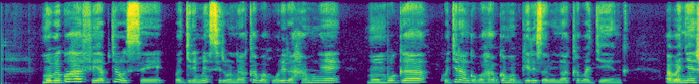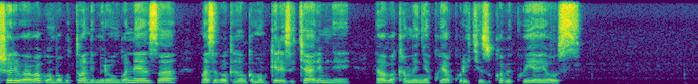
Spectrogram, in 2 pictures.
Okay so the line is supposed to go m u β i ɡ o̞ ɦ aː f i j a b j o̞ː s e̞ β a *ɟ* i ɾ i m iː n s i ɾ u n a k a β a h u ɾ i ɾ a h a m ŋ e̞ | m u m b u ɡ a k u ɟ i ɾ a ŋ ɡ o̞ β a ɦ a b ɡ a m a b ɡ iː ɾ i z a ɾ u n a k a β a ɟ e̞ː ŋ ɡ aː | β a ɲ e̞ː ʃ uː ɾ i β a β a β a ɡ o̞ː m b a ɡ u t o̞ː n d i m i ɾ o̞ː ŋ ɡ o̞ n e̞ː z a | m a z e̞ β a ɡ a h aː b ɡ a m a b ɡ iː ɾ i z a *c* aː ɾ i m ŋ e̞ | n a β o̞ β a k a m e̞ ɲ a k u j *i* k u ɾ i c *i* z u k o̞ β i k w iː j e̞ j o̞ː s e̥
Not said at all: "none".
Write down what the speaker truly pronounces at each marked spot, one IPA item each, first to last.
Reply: ɟ, c, a, i

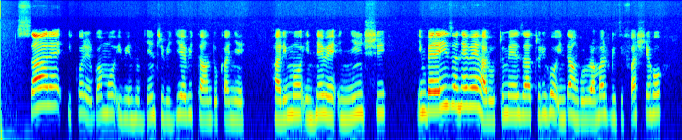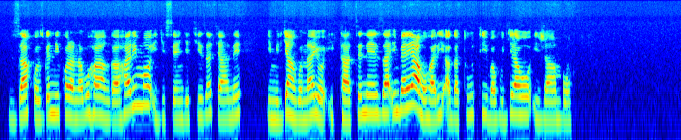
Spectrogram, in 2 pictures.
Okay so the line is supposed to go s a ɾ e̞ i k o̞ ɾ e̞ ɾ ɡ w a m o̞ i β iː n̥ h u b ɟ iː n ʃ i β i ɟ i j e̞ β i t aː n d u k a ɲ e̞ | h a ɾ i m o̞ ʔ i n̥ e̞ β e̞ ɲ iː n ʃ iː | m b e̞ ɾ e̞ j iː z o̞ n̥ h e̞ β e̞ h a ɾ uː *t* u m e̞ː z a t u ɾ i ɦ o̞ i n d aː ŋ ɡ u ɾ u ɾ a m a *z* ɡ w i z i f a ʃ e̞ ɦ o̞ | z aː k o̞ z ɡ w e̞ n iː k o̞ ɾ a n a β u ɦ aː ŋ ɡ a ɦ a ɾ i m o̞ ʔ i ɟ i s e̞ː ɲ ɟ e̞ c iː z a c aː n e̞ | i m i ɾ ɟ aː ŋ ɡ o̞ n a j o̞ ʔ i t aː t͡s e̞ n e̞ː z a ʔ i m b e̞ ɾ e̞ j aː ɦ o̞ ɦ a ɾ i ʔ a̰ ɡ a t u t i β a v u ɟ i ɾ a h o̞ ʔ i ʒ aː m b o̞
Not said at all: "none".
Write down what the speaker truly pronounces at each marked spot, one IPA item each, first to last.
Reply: t, ʒ

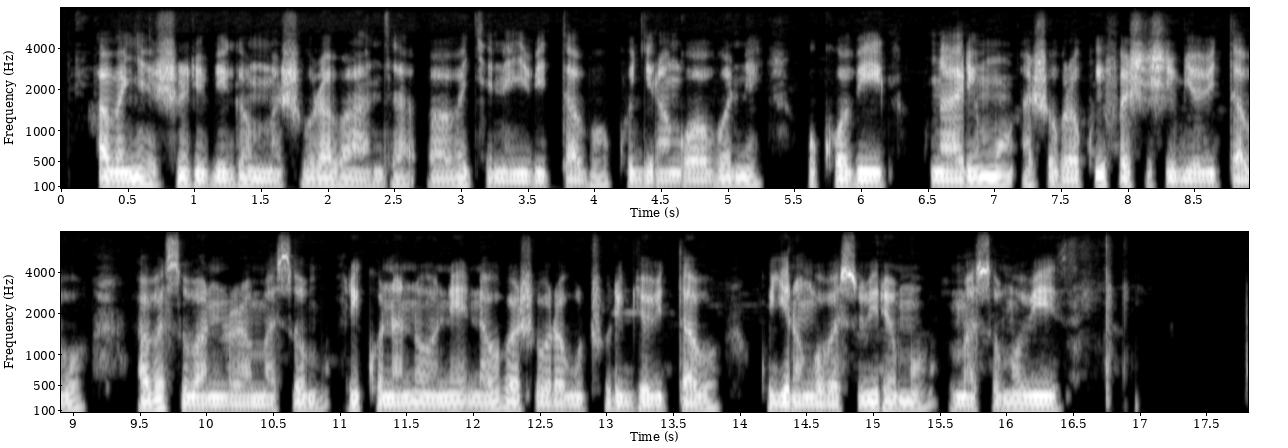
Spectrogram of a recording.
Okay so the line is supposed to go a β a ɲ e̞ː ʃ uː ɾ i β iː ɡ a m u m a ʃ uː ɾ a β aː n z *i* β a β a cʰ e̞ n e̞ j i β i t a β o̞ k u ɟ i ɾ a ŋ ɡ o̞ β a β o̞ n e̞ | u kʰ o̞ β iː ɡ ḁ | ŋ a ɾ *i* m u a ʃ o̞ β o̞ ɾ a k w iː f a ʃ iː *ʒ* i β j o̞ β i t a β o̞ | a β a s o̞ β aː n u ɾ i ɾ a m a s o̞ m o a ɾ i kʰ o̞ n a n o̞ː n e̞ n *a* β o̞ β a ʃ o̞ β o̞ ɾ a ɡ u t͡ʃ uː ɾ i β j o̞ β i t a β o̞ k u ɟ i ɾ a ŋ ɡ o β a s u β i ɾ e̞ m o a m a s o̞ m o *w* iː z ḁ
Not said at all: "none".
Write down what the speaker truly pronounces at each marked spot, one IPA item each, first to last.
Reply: a, i, ʃ, a, β

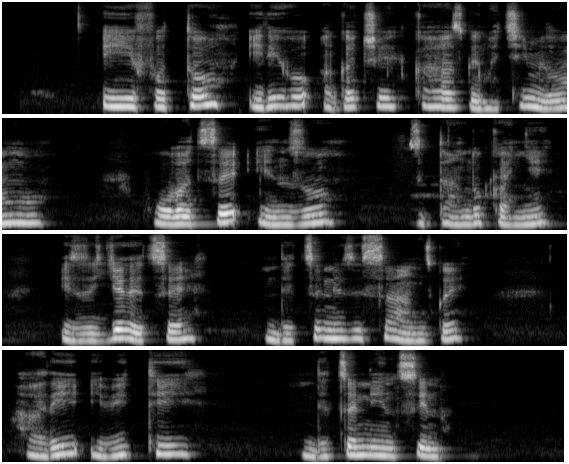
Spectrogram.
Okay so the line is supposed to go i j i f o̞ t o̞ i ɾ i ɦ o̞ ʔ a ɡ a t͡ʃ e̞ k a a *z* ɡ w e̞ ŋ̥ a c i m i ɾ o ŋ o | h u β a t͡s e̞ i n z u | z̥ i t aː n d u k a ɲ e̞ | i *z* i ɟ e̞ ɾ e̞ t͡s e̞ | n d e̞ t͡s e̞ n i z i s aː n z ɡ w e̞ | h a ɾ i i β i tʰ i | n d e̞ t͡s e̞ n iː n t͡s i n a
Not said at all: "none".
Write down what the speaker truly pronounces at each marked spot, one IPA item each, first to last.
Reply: z, z

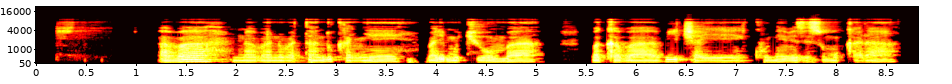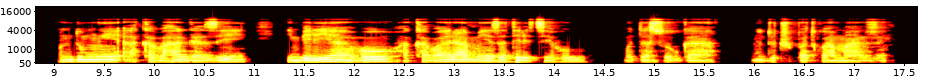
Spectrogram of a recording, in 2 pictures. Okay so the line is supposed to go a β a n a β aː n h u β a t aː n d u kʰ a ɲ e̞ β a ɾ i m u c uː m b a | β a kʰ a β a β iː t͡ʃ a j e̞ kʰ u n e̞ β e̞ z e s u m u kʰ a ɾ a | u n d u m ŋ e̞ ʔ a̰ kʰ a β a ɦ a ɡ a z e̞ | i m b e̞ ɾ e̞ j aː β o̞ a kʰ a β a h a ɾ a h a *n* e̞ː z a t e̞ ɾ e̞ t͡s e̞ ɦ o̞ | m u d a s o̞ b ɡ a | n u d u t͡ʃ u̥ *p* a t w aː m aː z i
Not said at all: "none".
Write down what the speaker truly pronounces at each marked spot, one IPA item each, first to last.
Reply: m, p

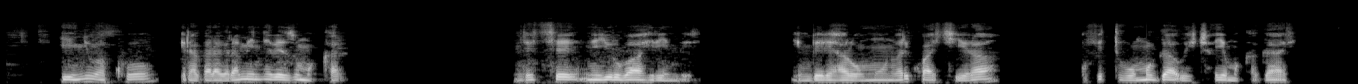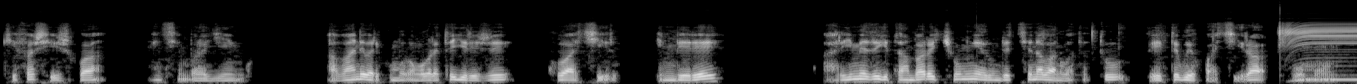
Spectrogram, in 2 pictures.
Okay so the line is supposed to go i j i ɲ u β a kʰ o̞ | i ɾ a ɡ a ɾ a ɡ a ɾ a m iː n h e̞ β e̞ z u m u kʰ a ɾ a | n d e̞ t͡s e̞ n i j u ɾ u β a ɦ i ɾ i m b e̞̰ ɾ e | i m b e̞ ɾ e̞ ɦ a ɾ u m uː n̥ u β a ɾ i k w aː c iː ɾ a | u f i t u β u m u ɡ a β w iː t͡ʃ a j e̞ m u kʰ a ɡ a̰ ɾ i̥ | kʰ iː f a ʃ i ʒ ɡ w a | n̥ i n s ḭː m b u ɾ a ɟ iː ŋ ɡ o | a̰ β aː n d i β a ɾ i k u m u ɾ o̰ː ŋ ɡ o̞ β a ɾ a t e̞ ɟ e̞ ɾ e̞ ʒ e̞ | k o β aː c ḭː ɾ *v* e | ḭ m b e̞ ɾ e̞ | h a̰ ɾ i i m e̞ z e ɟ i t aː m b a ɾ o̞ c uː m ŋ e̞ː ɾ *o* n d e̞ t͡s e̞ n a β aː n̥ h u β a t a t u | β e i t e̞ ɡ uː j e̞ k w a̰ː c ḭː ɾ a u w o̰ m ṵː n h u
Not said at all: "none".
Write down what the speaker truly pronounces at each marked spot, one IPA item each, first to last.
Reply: w, u

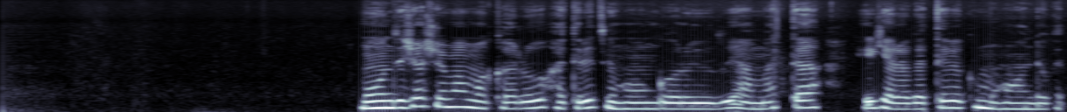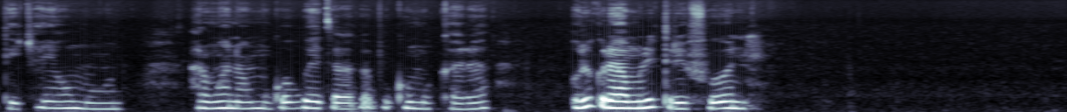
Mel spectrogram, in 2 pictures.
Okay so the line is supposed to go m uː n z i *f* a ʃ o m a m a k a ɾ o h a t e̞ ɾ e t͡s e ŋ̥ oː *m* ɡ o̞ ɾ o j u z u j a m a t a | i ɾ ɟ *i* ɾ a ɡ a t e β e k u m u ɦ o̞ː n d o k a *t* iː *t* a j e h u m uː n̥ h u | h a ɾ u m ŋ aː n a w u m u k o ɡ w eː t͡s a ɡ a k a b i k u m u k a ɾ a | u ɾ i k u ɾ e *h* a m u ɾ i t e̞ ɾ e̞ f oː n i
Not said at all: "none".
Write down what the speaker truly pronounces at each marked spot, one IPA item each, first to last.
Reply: ʃ, ŋ, a, t, t͡ʃ, h

